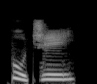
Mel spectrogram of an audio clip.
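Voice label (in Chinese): "不知", Mandarin Chinese; hsk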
